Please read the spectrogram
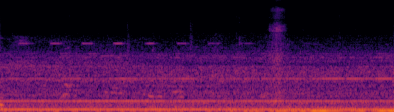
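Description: A UTA FrontRunner commuter train stands at the platform with a steady low engine hum. For the first three and a half seconds a series of short high beeps sounds, about two or three a second, and a brief hiss of air comes about four seconds in.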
